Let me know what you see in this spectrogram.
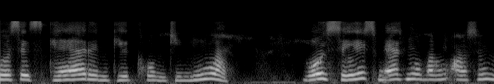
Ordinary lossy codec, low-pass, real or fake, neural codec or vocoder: none; none; fake; codec, 16 kHz, 1 kbps, FreqCodec, smaller model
